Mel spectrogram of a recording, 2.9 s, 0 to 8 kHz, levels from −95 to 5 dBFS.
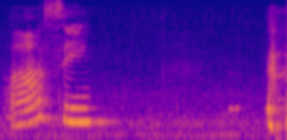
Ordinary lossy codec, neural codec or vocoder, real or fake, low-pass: Opus, 24 kbps; autoencoder, 48 kHz, 128 numbers a frame, DAC-VAE, trained on Japanese speech; fake; 7.2 kHz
